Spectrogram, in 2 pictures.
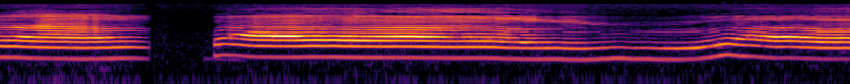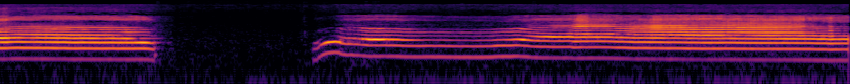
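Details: Displeased female cat, foot-stamping, gives drawn-out moaning yowls: a brief call, then a long one that swells and bends upward mid-way, a silence, and a final rising then level howl.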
